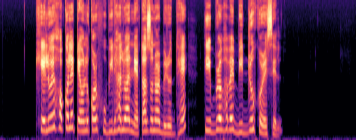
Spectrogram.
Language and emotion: Assamese, angry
